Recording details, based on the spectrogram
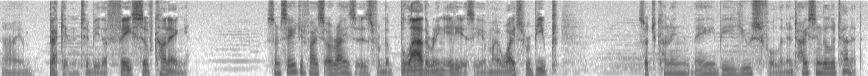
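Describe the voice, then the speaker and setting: An actor playing a vain, scheming, seductive military captain in a florid, theatrical audio drama style. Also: male voice, medium pitch, lively intonation, faint music behind. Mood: bitter, scheming. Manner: theatrical, florid, pausing rhetorically. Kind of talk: stage-play style period audio drama acting.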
